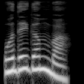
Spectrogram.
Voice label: "ಒತ್ತುಗಂಬ", kannada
